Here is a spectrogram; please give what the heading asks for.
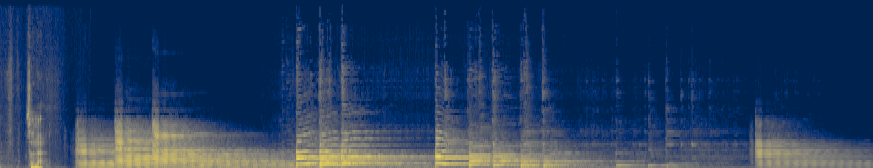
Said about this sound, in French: On écoute le sonal du Conseil des voyages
